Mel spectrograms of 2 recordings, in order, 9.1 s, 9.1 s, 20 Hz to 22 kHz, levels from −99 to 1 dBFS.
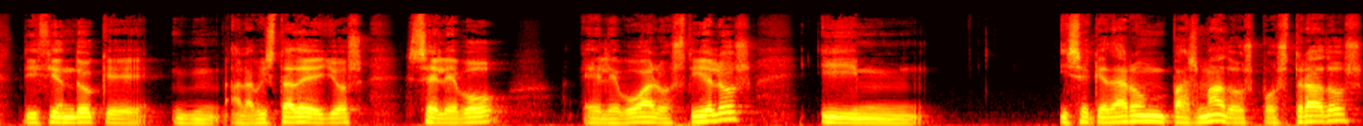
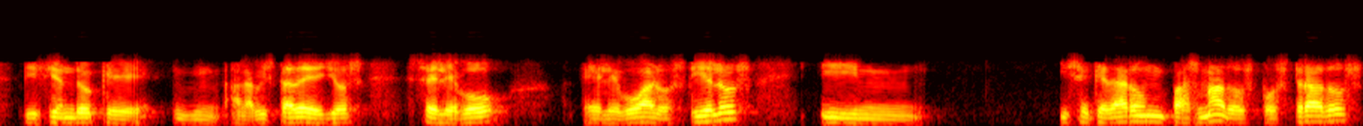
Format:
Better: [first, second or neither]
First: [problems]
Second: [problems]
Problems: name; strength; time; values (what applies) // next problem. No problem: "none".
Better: first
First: none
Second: phone-call audio; poor line; nothing above 3 kHz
